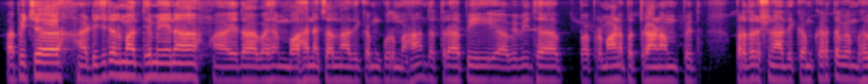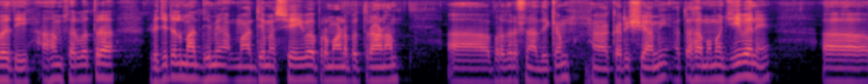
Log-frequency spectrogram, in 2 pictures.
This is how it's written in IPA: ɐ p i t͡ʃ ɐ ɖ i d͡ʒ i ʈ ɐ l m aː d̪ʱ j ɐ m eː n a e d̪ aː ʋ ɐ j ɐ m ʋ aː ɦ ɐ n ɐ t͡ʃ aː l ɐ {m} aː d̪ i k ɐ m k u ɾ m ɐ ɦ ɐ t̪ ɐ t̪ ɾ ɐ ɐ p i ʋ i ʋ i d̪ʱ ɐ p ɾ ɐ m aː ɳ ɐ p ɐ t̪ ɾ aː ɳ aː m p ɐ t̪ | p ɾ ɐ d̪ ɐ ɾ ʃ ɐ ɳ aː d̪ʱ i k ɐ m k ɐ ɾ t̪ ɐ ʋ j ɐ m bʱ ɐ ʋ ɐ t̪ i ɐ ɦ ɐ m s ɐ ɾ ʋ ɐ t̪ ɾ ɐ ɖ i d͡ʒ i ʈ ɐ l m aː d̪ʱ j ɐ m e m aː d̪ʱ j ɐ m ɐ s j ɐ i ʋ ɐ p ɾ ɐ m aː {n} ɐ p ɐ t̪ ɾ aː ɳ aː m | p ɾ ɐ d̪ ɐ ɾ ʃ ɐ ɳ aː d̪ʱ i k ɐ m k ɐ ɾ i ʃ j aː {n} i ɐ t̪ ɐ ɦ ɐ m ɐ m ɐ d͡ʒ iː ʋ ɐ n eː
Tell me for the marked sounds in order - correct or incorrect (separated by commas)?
incorrect, incorrect, incorrect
